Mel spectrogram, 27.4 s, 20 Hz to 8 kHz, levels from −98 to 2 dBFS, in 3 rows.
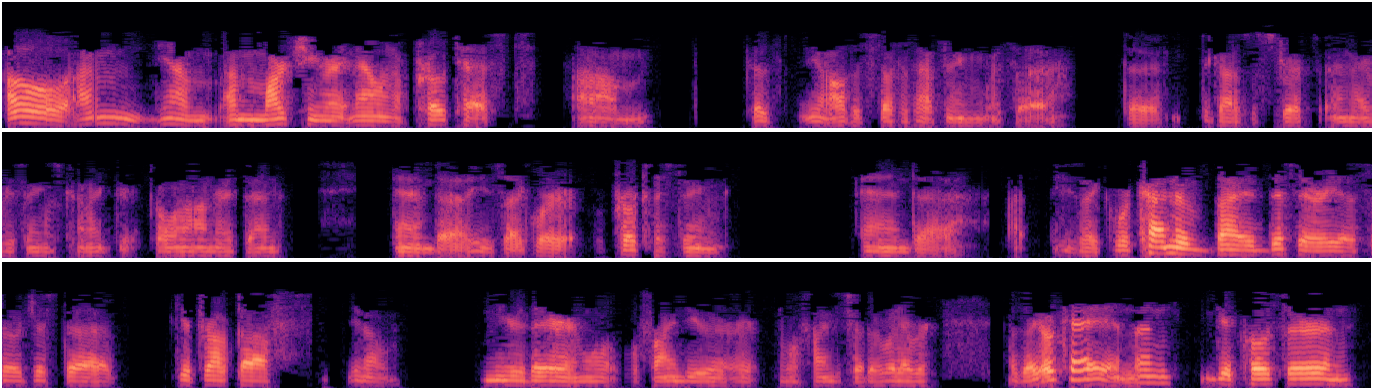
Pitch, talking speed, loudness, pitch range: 95 Hz, 180 wpm, -26 LUFS, 90-110 Hz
